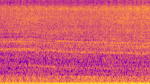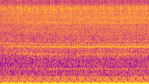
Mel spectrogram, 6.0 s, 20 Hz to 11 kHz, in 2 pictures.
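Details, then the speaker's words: Mercedes E63 AMG V8 after breakdown and bank 1 misfire codes, winter: deep even burble at warm idle, no miss or knock after a brief rough moment at start; sounds normal, though limp mode expected when revved. "Sounds just as good as ever."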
